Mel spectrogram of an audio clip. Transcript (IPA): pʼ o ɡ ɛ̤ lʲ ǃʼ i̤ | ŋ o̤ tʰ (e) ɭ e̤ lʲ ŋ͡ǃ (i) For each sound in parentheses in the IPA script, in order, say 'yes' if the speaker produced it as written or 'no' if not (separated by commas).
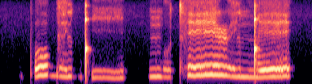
no, no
